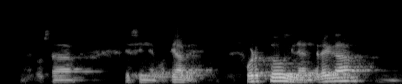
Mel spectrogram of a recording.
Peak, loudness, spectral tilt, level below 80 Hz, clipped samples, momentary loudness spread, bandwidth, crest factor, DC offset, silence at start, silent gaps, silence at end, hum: -8 dBFS; -24 LUFS; -10.5 dB/octave; -64 dBFS; under 0.1%; 19 LU; 5.2 kHz; 18 dB; under 0.1%; 0.35 s; none; 0.05 s; none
